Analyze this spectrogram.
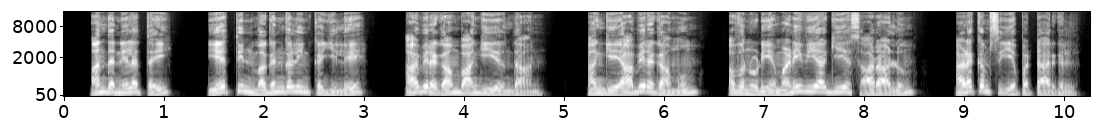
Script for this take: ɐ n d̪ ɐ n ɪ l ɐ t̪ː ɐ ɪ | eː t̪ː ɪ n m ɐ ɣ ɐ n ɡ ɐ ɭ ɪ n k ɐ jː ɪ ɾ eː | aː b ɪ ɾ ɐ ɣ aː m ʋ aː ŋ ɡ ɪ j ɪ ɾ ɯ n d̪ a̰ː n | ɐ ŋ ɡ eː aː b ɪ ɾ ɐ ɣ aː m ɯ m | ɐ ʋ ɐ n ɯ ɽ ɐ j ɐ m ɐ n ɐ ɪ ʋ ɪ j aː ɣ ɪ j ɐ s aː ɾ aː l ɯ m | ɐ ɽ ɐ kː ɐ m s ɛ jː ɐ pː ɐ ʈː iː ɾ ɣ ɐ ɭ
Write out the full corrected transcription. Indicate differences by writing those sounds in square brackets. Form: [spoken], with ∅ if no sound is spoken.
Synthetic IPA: ɐ n d̪ ɐ n ɪ l ɐ t̪ː ɐ ɪ | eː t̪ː ɪ n m ɐ ɣ ɐ n ɡ ɐ ɭ ɪ n k ɐ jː ɪ [l] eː | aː b ɪ ɾ ɐ ɣ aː m ʋ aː ŋ ɡ ɪ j ɪ ɾ ɯ n d̪ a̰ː n | ɐ ŋ ɡ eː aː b ɪ ɾ ɐ ɣ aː m ɯ m | ɐ ʋ ɐ n ɯ ɽ ɐ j ɐ m ɐ n ɐ ɪ ʋ ɪ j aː ɣ ɪ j ɐ s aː ɾ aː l ɯ m | ɐ ɽ ɐ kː ɐ m s ɛ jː ɐ pː ɐ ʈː [aː] ɾ ɣ ɐ ɭ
